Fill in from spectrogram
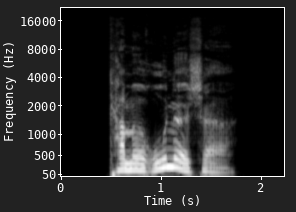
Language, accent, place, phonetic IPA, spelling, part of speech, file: German, Germany, Berlin, [ˈkaməʁuːnɪʃɐ], kamerunischer, adjective, De-kamerunischer.ogg
- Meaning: inflection of kamerunisch: 1. strong/mixed nominative masculine singular 2. strong genitive/dative feminine singular 3. strong genitive plural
